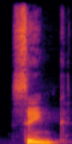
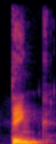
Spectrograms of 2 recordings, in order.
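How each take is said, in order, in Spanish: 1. La palabra empieza con un sonido s. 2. La palabra empieza con un sonido th. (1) "los sustituyen por sonidos similares en español, como s" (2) "el sonido inglés th"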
